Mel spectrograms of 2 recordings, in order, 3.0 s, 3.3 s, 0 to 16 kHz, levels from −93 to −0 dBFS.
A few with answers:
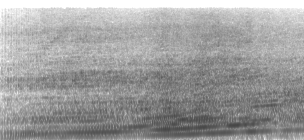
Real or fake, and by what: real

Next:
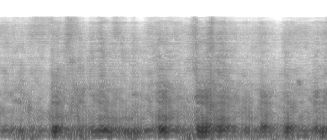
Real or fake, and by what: fake, vocoder, Vocos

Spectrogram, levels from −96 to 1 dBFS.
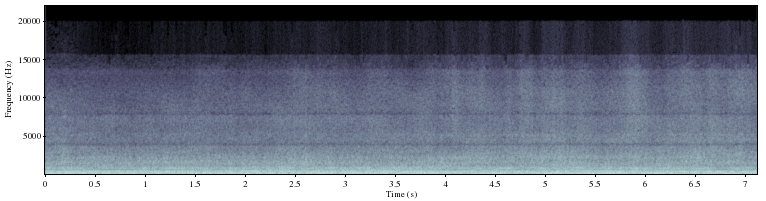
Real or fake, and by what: fake, autoencoder, DAC-VAE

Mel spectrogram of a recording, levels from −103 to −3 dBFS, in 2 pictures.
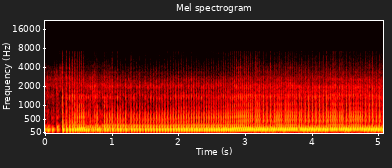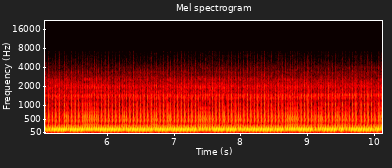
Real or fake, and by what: fake, autoencoder, DAC-VAE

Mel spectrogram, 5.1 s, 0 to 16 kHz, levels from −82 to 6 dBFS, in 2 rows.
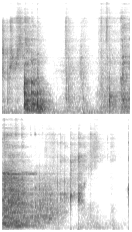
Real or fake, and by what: fake, codec, SNAC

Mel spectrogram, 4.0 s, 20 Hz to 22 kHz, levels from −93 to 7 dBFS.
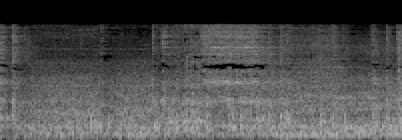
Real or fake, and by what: fake, vocoder, Vocos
